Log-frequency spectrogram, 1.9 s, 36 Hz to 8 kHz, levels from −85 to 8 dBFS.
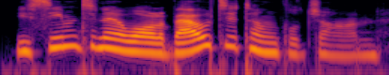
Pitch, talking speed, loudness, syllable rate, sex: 210 Hz, 275 wpm, -18 LUFS, 6.2 syllables/s, female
